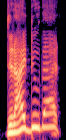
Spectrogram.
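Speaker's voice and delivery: high, startled question; shocked. Acted. Grandmother stunned at her own power, high and shocked. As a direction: gasp it out in disbelief. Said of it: "So she's shocked".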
